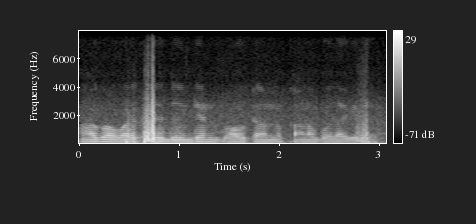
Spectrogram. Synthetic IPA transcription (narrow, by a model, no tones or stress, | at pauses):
ɦaːɡuɐʋɐɾɐkɐjɐlːiːɳɖijɐnbʱaːwʈɐwnːukaːɳɐbɐɦud̪aːɡid̪e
